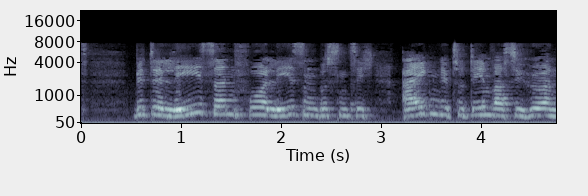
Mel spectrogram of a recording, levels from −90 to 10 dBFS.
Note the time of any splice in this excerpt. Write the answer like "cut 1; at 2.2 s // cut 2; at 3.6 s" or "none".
cut 1; at 2.4 s // cut 2; at 2.7 s // cut 3; at 3.7 s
